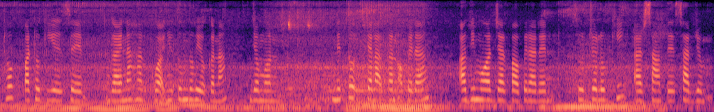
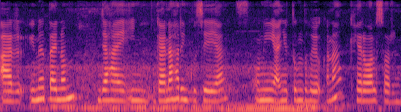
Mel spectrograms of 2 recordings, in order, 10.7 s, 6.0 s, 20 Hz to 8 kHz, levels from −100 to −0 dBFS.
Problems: background sounds at intervals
